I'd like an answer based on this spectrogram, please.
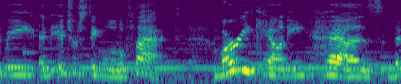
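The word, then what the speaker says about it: Maury: I find to be an interesting little fact Murray County has the name Murray it looks like Mari like Mari poic but it is pronounced Murray as tennesseeans typically do you'll find and we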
